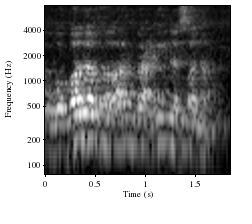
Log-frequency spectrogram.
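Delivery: recited Quran verse; Quran recitation. Acted. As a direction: recite the verse in a rolling chant.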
